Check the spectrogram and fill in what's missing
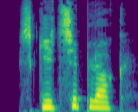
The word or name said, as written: skitseblok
